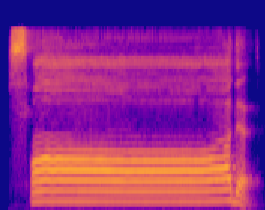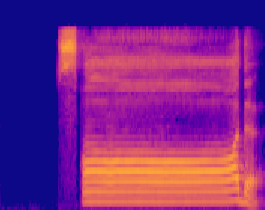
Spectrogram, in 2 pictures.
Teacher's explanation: জিহ্বার আগা, সামনের নিচে দুই দাঁতের পেট ও আগার সাথে লাগাবেন, লাগিয়ে আপনি এটা উচ্চারণ করবেন।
